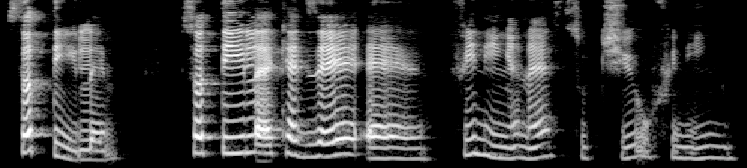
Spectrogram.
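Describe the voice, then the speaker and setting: A woman from Brazil teaching Italian in a relaxed spoken lesson, explaining slowly, reading phrases aloud and often adding "né?". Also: mid-range voice, gravelly. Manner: frequent "né?" tag questions.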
